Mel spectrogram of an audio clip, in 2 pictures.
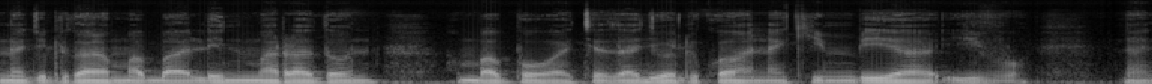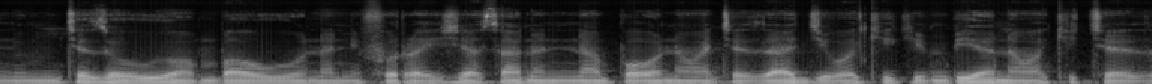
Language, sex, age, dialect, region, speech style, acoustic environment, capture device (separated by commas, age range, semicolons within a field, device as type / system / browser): Swahili, male, 25-34, Kenya - Nairobi Sheng-influenced, Kenya, relaxed, silence, mobile / Linux / Chrome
